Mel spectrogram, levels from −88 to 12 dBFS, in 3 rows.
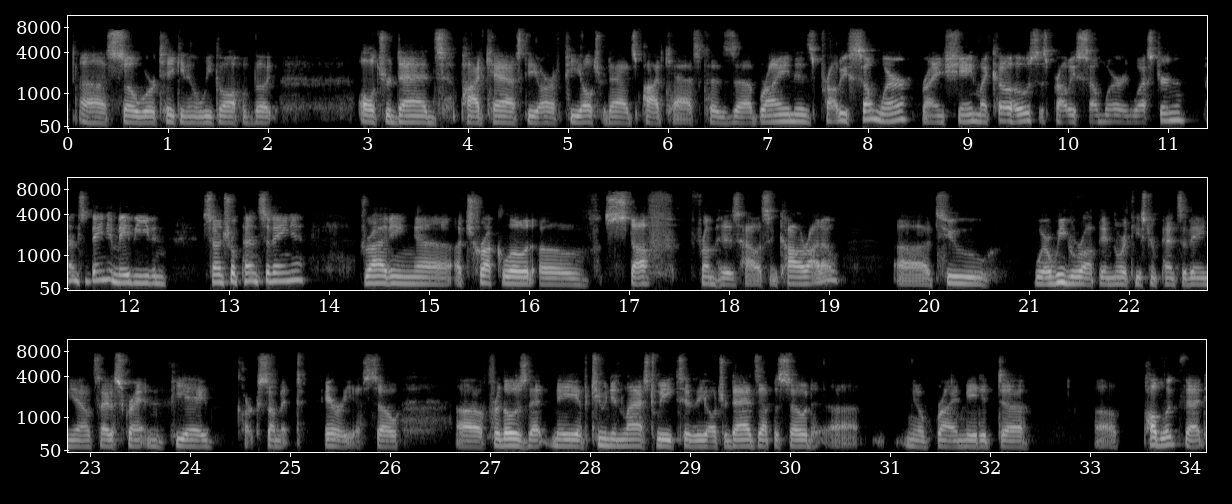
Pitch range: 135-170 Hz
